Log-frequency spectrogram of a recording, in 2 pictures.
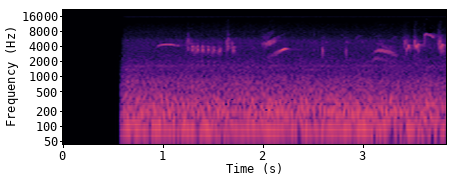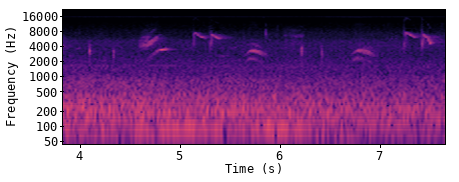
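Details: Blyth's reed warbler singing without pause: varied high whistled and slurred notes, some rising and some falling, in quick succession after a silent start, over a steady low hum.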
